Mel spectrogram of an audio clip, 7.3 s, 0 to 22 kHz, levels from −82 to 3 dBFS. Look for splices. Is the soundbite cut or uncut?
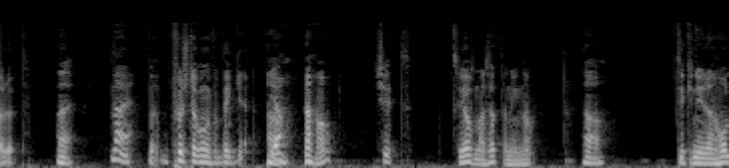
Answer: cut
